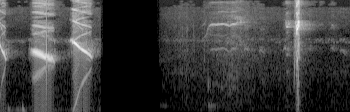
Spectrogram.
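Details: Wild green-winged saltator giving part of its boiadeiro-style song: two loud, down-slurred whistles in quick succession, then a soft high note and a sharp single chip after a pause.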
